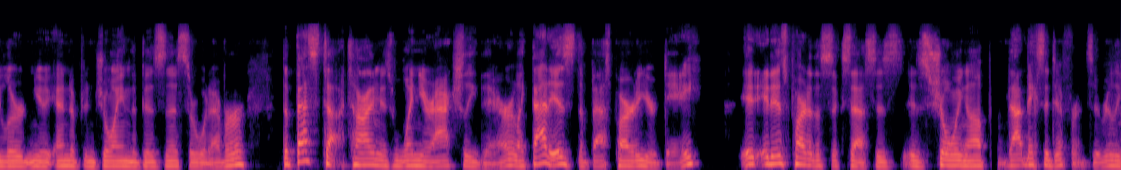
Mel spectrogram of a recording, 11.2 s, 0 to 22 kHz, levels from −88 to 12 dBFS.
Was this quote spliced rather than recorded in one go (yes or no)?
yes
